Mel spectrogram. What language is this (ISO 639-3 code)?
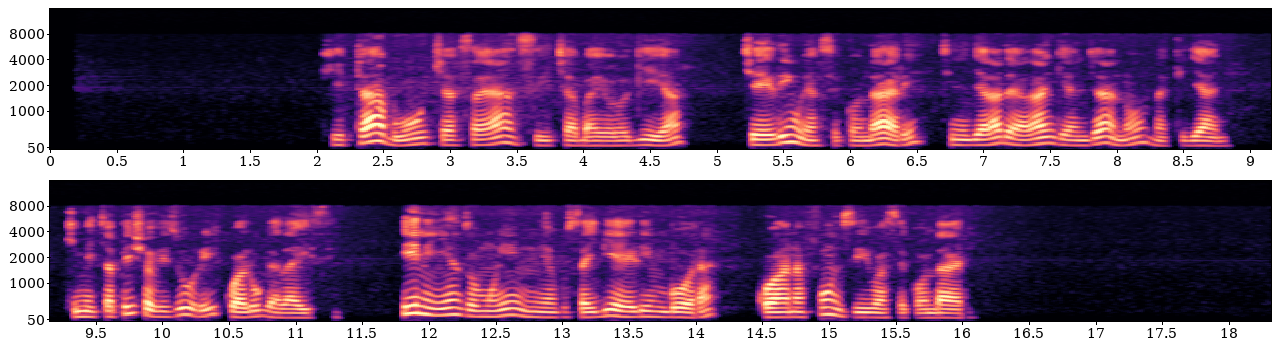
swa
